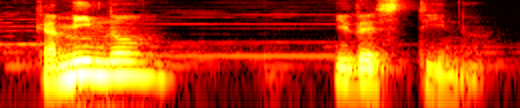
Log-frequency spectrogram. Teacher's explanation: Son dos palabras graves, se acentúan en la penúltima sílaba. Por lo tanto, la acentuación viene a partir de la vocal I.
